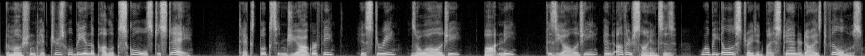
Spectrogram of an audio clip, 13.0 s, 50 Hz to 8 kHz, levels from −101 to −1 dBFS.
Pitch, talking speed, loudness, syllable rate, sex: 205 Hz, 130 wpm, -21 LUFS, 4.9 syllables/s, female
